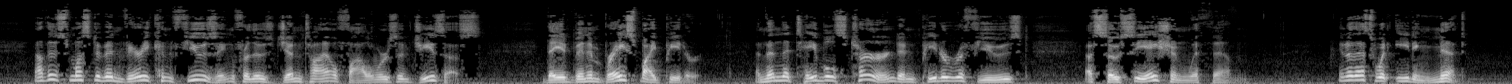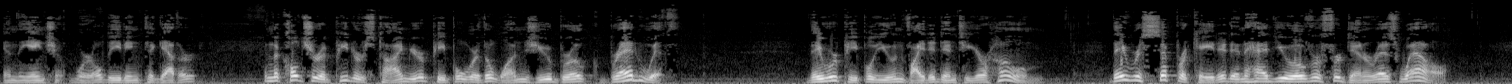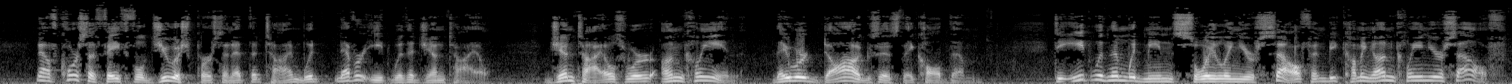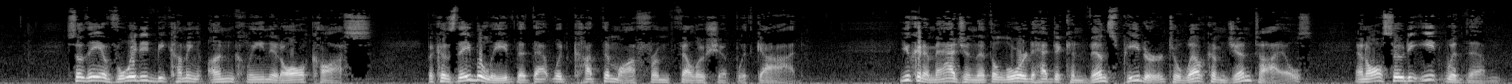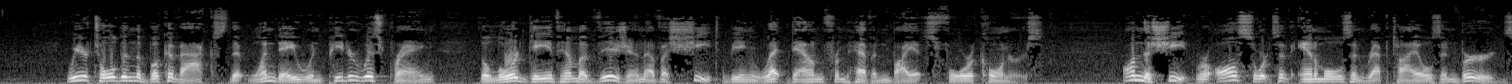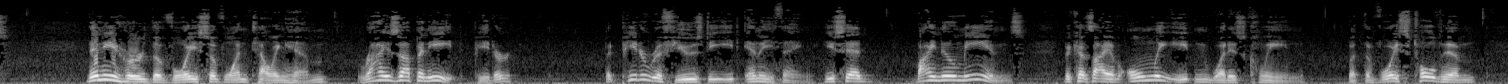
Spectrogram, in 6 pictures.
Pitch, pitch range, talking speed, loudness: 120 Hz, 95-150 Hz, 155 wpm, -15 LUFS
